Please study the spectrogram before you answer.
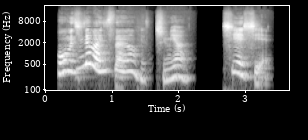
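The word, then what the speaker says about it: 谢谢: 합니다 쉐 이래요 오늘부터 쉐 쉐라 발음은 잊어 버리겠습니다 쉐쉐 아니라 중국어의 리얼 발음으로 갈게요 시시 다르죠 시에시에 잘 한정하면서 시시 떨어져야 돼요 시에시에 오케이서 쉬쉬 아니에요 시에시에 시에시에 고맙다 시에시에음 내가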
